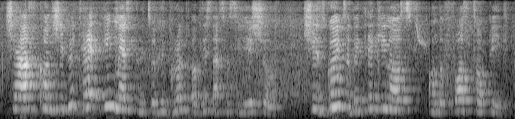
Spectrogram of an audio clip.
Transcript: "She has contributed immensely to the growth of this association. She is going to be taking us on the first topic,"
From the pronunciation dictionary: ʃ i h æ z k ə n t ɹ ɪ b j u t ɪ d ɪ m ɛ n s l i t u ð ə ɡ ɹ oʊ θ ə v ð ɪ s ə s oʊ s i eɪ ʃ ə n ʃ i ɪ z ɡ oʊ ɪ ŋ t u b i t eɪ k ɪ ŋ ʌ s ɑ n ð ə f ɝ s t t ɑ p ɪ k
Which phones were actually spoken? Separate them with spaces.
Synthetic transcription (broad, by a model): ʃ i h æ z k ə n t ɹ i b j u t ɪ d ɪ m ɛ s l i t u ð ə ɡ ɹ oʊ θ ə v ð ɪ s ə s oʊ s i eɪ ʃ ə n ʃ i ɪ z ɡ oʊ ɪ ŋ t u b i t eɪ k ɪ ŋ ʌ s ɑ n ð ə f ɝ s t t ɑ p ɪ k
